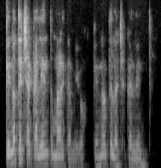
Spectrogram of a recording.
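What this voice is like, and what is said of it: Working-class barrio Mexico City accent. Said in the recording (Spanish): “tu acento este, de barrio ... Me acento tlahualquense”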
